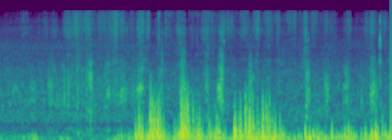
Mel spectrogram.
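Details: Miniature bull terriers, an adult and a new puppy, playing together: soft scattered snorts, then from two seconds on dense bursts of low grunting, growly play noises and huffs.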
